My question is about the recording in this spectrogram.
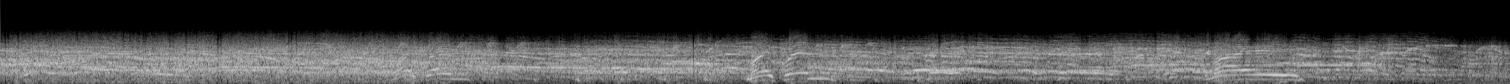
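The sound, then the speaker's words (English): A packed hall of people in Broadway Tabernacle cheering and shouting for a speaker, a dense, loud wall of overlapping voices that holds steady for the whole stretch and tapers slightly at the end. “The crowd's cheering him.”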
